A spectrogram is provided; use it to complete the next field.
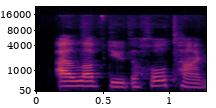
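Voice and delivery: ordinary talk, nothing marked

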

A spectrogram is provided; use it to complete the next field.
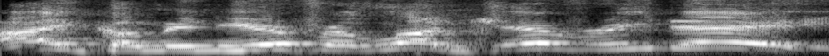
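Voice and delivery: loud, high, booming, belted-out voice. Recalling the Ritual Master's line, the speaker does the loud Jerry Nelson voice. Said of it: "just that loud voice of his".

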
